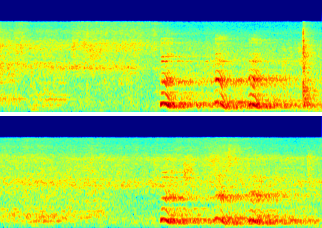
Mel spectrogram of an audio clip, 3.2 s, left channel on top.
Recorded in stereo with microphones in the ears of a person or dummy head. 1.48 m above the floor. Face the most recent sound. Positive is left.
turn(degrees=45)  # may be behind; listen again after turning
